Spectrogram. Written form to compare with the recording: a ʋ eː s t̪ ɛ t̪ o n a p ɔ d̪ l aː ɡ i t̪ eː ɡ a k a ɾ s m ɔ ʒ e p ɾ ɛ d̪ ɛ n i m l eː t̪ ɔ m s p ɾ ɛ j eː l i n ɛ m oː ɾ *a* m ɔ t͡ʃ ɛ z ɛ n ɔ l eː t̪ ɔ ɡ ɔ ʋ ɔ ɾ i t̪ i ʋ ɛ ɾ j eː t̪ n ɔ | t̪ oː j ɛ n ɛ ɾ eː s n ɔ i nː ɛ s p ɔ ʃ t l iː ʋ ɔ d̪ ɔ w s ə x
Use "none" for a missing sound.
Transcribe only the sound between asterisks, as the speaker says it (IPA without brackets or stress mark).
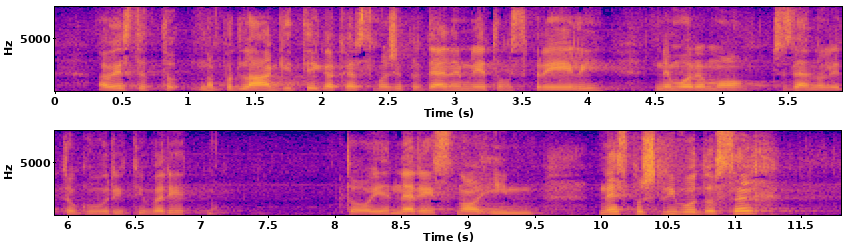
ɛ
